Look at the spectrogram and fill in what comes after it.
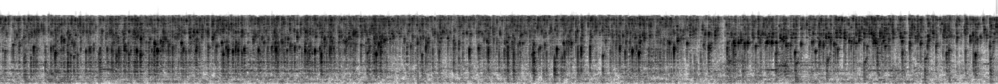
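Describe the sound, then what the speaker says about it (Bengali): Water lily stems dipped in batter with chopped onion and chili, frying in hot oil: a dense, steady sizzle holds close and loud throughout with no talk. "গোল্ডেন করে ভেজে নেবেন"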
